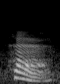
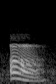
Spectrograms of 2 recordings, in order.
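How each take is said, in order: First: The word begins with an h sound. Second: The word begins with a vowel, no h. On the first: The speaker calls it wrong. "you're totally not correct" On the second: The speaker calls it right. "It's air and not hair"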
